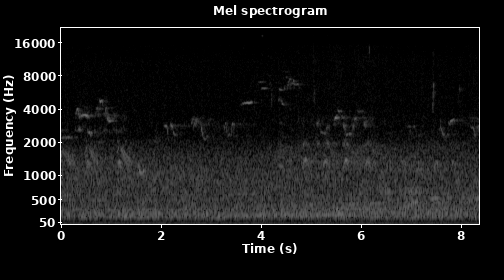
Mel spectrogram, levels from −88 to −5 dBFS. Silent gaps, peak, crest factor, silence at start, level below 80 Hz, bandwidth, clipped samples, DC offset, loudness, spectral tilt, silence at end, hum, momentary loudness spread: none; -42 dBFS; 14 dB; 0 s; -88 dBFS; 19 kHz; under 0.1%; under 0.1%; -55 LUFS; -3.5 dB/octave; 0 s; none; 4 LU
